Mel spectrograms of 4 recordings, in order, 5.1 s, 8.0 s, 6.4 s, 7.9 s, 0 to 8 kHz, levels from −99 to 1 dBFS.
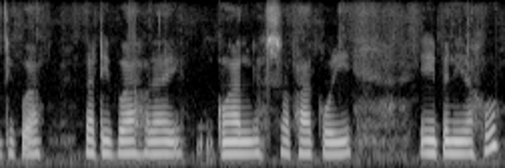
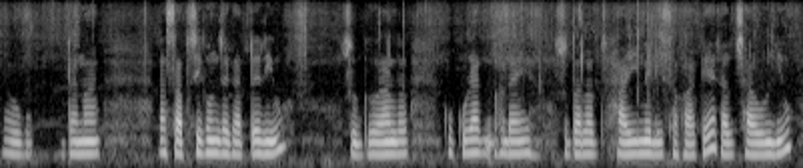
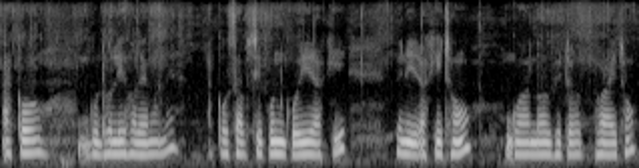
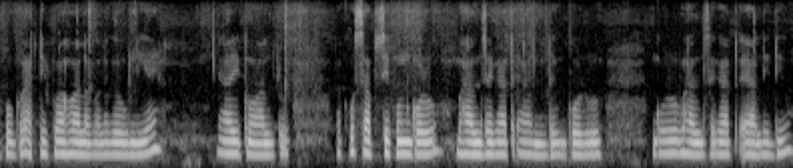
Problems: low volume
